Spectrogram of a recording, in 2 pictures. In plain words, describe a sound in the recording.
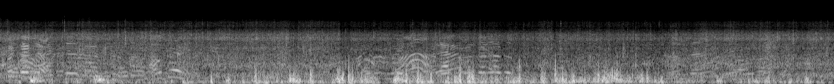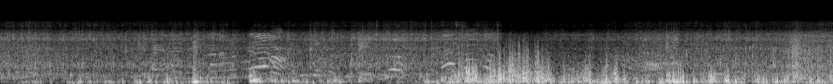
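Water splashes as fish thrash in a net.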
